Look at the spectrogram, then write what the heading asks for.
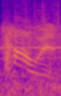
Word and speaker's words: Tywyn: It's called Tywyn, T-Y-W-Y-N. Cowan. T-Y-W-Y-N. That's pronounced Cowan.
